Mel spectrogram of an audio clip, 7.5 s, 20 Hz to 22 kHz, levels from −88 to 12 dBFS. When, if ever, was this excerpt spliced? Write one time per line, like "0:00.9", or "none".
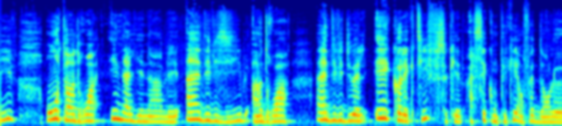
none

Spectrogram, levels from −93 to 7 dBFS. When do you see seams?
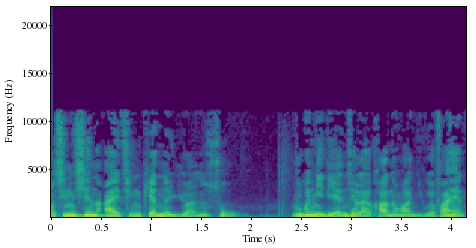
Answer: none

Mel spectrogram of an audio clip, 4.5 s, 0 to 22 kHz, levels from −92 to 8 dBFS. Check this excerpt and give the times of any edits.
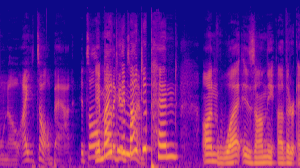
0:03.2

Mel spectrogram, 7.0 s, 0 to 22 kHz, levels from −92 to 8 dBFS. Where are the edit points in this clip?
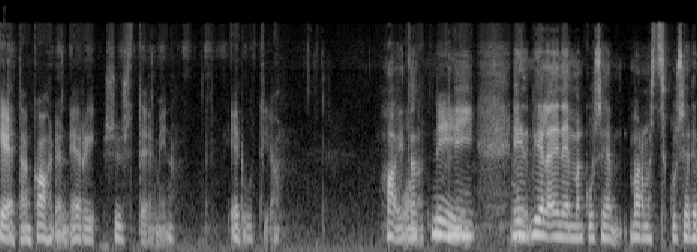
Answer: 0:05.1

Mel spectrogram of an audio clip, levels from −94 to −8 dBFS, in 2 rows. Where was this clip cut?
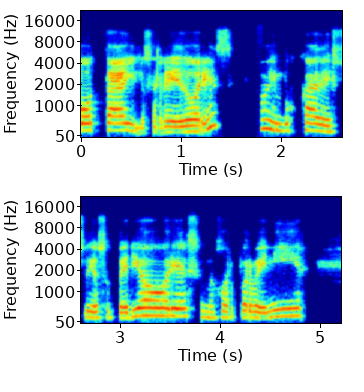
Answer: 0:01.8

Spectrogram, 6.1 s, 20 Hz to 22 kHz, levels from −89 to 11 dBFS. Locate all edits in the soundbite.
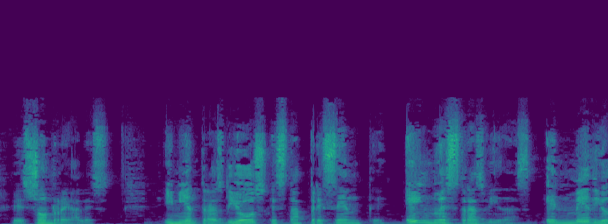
0:01.4
0:04.0

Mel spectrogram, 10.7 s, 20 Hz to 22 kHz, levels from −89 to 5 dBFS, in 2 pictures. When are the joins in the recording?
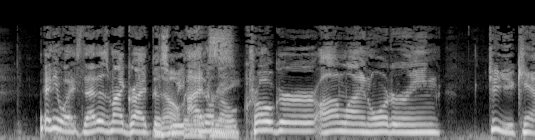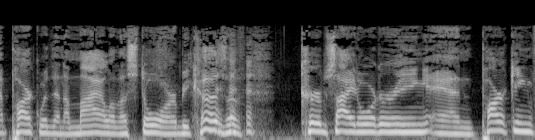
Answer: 0:01.8
0:04.9

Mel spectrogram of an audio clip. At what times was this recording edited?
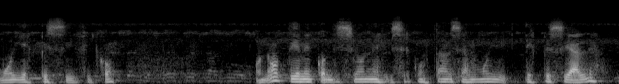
0:02.6

